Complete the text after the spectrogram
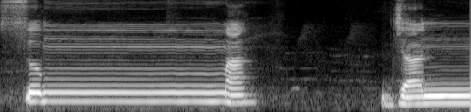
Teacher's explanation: অর্থাৎ ওয়াজিব গুন্নাটা নাকের ভিতর থেকে আমরা গুনগুন শব্দ করে গুণনা করি। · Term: ওয়াজিব গুন্না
